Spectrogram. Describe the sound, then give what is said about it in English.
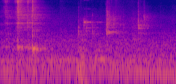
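A metal cocktail strainer clinks and rattles against glassware as a stirred lemon balm julep is strained over fresh ice cubes, with several short, bright metallic taps spread unevenly over a couple of seconds, moderately quiet, with no talking. “Grab our cocktail strainer.”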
